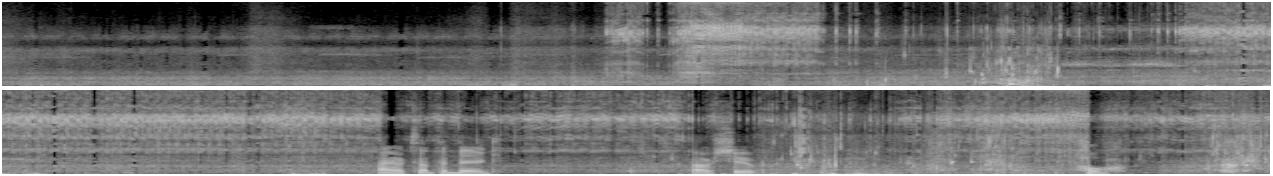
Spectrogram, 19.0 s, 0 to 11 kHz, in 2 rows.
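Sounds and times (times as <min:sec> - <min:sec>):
fishing reel drag buzzing: 0:04.4 - 0:19.0
river water rushing: 0:14.2 - 0:19.0.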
